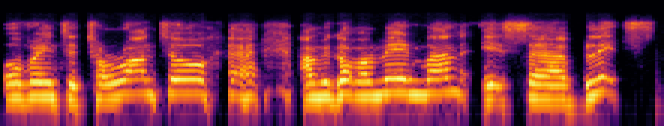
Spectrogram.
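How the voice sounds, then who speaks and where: A man's voice: high-pitched, measured pace, fairly bright tone, no echo. A man from England hosting a radio interview, casual and hesitant with lots of ums and restarts. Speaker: radio host.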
